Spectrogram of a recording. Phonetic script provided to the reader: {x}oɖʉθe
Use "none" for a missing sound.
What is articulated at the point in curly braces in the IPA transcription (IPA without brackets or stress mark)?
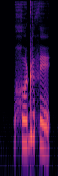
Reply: x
